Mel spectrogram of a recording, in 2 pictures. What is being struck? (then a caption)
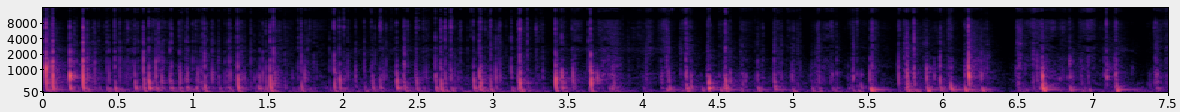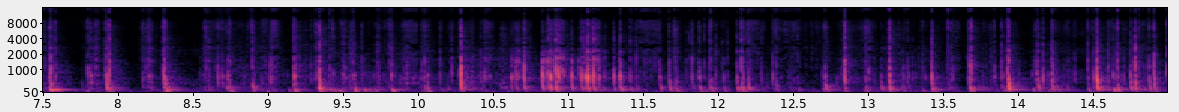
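Plastic lotion bottle. Fingertips and short nails of both hands tap quickly on a medium-size hollow plastic Aveeno Eczema Therapy moisturizing cream bottle that appears filled with cream. The result is a rapid, dense stream of dull, soft clicks and knocks with very little ring, full in the low-mids and lacking brightness, continuing for about fifteen seconds with brief pauses.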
